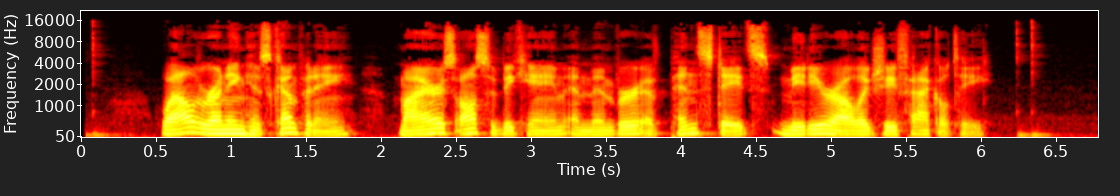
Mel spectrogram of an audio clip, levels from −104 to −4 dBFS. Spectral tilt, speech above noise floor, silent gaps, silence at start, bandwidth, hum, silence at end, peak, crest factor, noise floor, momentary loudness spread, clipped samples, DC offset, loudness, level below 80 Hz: -5 dB/octave; 28 dB; none; 0.05 s; 15.5 kHz; none; 0.35 s; -6 dBFS; 18 dB; -50 dBFS; 9 LU; under 0.1%; under 0.1%; -22 LUFS; -54 dBFS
